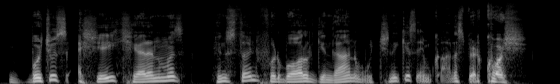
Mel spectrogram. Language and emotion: Kashmiri, happy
